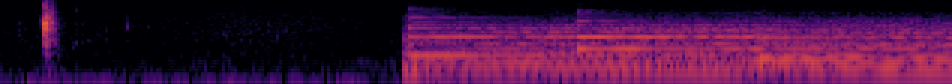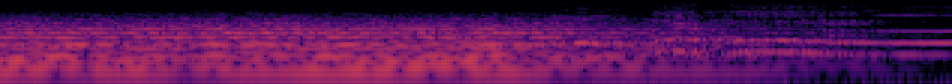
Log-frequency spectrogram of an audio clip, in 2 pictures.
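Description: A rooster crows at first light on a farm, one long, loud, richly harmonic call that begins after a brief faint sound and holds strongly for about five seconds before tapering slightly.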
